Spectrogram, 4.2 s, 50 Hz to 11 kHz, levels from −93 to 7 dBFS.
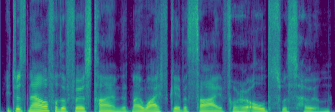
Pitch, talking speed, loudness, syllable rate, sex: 135 Hz, 260 wpm, -15 LUFS, 4.5 syllables/s, male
